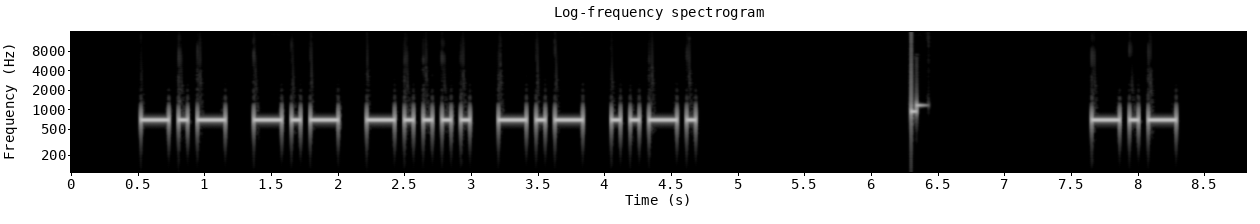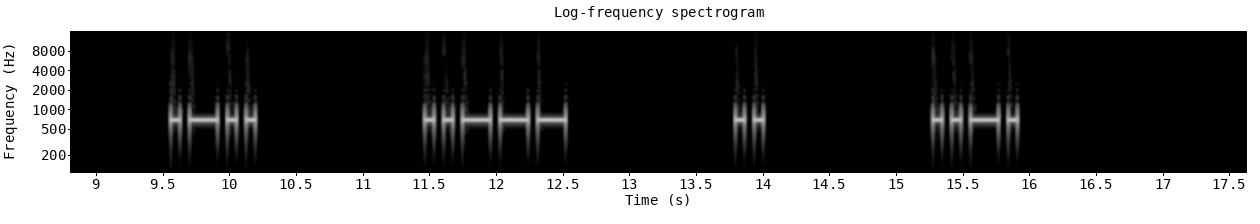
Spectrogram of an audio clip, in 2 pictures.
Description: Morse code, heard as a keyed tone, about 17 wpm, spaced as for 9 wpm, 700 Hz. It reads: KK6KF KL2IF
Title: USA Call Signs - 5 Characters - 6x Character Spacing - 17wpm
